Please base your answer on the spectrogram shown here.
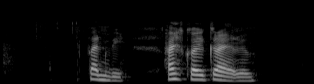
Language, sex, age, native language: Icelandic, male, 18-19, Polish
